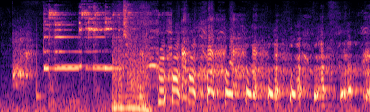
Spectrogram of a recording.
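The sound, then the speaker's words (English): Dice clatter and clink into a glass during a tabletop role-playing game, with bright, ringing tones near the start, followed by a stretch of rhythmic chuckling laughter. “It's in the glass. It is your responsibility to roll the glass. I mean, dice.”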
